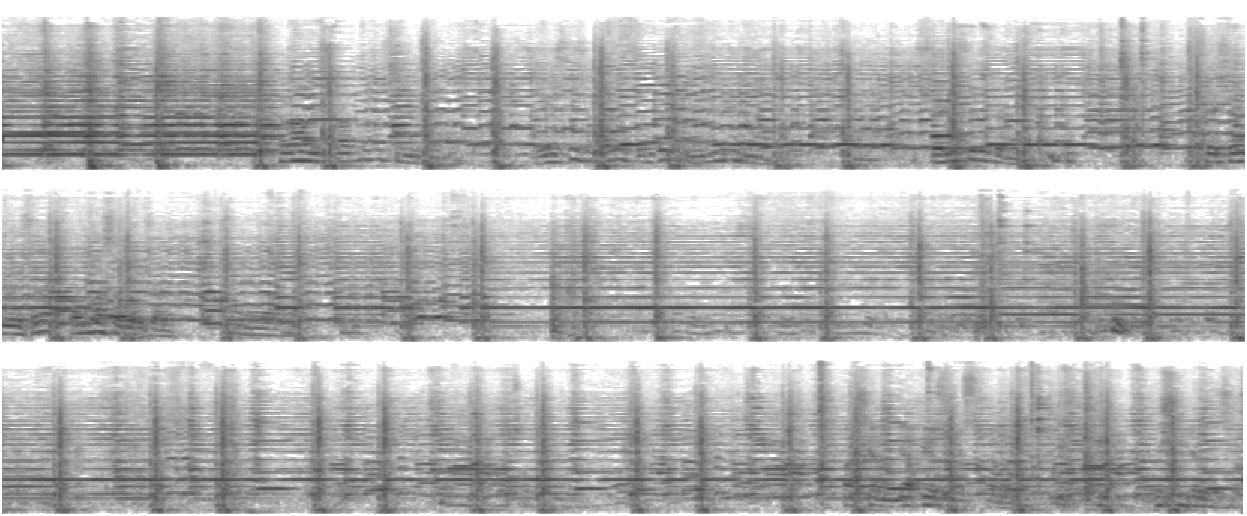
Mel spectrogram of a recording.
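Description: Black Sea kemençe, a small three-string bowed fiddle, playing a fast folk tune. From about halfway through, steady held notes sound beneath the melody.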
